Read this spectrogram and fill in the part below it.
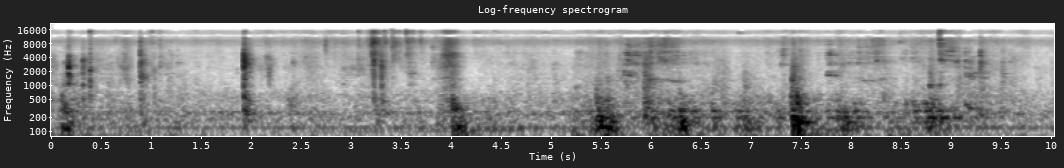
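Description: Knocks and clatters sound as equipment is handled nearby.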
